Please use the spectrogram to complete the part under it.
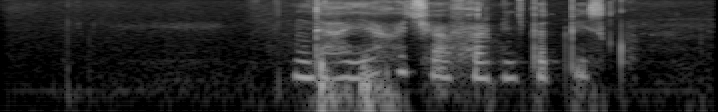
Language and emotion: Russian, neutral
